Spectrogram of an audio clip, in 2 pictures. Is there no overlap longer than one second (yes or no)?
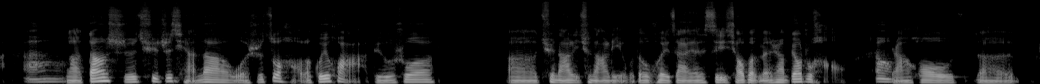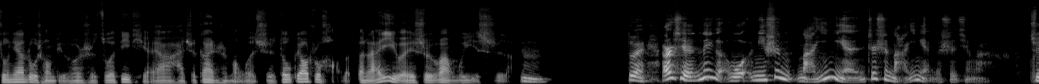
yes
